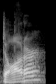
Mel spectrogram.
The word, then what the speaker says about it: daughter: And we've left that little GH in the middle. So that's why you have words like daughter, which are spelled D-A-U-G-H-T-E-R.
